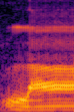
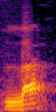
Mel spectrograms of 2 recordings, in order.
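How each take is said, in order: First: The vowel is drawn out long. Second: The vowel is kept short. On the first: It means no. "একটু টেনে পড়বেন" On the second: It means indeed. "লামের উপরে শুধু জবর হবে"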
